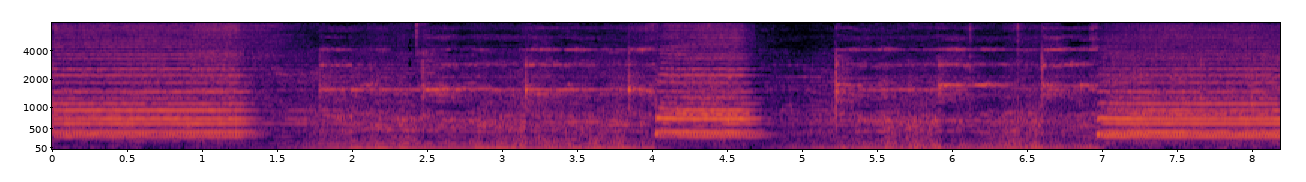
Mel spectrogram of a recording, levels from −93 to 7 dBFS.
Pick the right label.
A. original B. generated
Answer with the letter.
B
